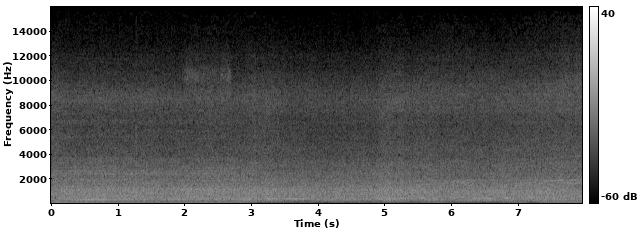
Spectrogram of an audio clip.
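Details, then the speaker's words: Bus diesel after repairs, warmed a couple of minutes, throttle put down: picks up cleanly with steady drone, no stumble, bogging or choking, little exhaust smoke; healthy normal revving. "It's amazement to go from what we were to the fact it now runs when we want it to run, and we can wait a few minutes, put the foot down, it doesn't choke, it doesn't do anything like that."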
